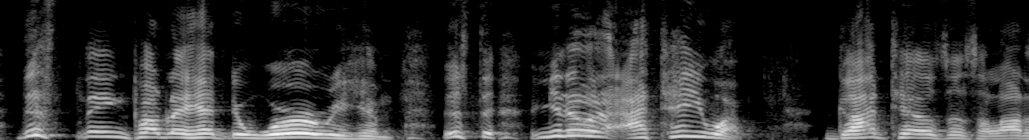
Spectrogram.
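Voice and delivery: loud rising preacher's call; full-force preaching. Acted. Preacher building to a shout for the church. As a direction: preach it out to the congregation.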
